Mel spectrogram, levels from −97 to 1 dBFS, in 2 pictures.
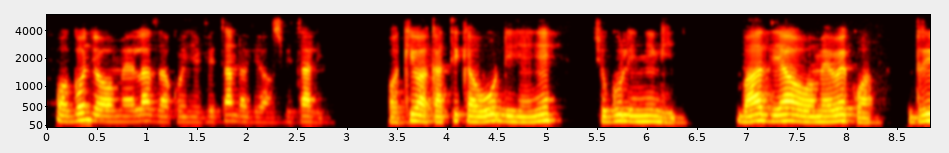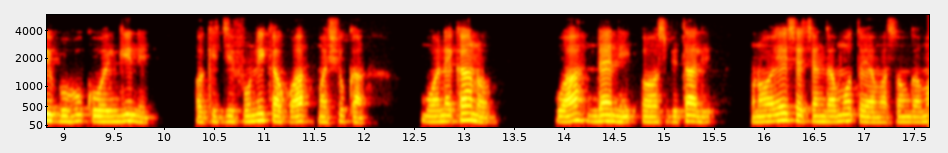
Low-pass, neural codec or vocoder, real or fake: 5.4 kHz; none; real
